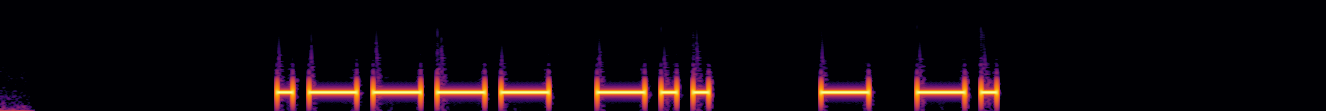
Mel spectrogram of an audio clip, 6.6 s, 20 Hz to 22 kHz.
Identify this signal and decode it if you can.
Morse code, heard as a keyed tone, about 15 wpm, 700 Hz. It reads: 1D TN
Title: Field Day Exchanges - 15wpm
